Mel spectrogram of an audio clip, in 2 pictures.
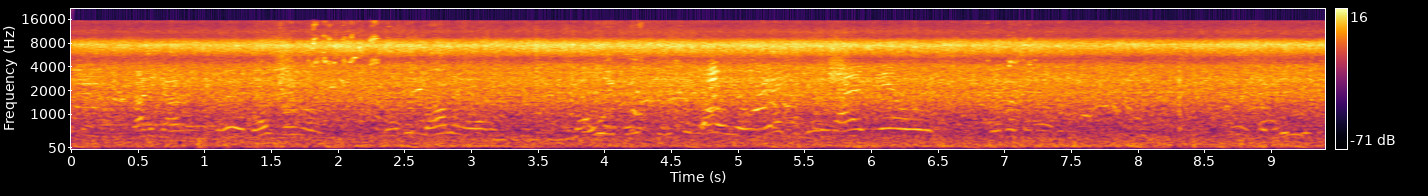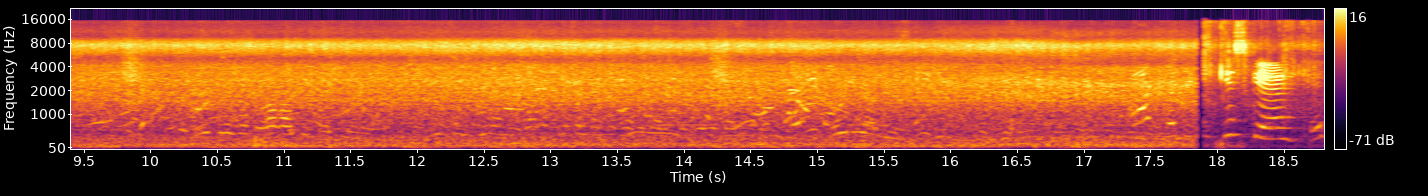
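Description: A carousel rumbles as it turns.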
